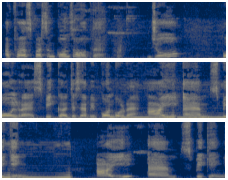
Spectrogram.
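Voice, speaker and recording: A woman teacher giving a grammar lesson to children, saying each word slowly and asking questions that she answers herself. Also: sits high. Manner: slow, drawn-out word-by-word dictation.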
